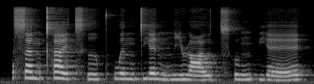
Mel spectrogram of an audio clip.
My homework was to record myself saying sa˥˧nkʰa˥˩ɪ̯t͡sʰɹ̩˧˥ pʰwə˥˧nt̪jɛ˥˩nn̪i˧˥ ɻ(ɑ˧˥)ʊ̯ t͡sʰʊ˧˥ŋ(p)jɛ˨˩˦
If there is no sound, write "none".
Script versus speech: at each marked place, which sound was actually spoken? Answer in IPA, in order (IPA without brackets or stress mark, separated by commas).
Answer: ɑ˧˥, p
